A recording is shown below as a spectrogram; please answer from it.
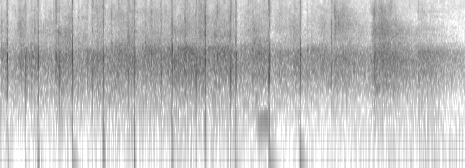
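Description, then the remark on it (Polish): An audience applauds a guest expert being introduced, many hands clapping steadily in a dense, crackling wash with sharper individual claps popping out irregularly throughout. “Brawa.”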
